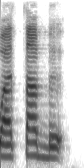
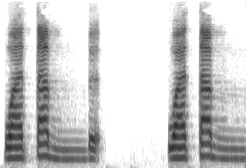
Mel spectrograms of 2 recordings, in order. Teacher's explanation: Tahan dulu suaranya. Lamain dikit dulu. Lamain sedikit. Setelah itu baru pantulkan.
